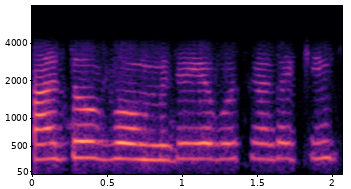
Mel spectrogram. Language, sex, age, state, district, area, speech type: Hindi, female, 18-30, Madhya Pradesh, Harda, urban, conversation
